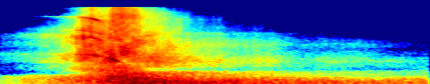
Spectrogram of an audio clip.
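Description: Whoosh sound effect that swells about a second in and sweeps down in pitch, over a low rumble that slowly fades: a logo intro sting.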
